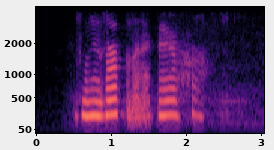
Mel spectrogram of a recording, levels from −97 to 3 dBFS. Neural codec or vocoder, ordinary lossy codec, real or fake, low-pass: autoencoder, 22.05 kHz, a latent of 192 numbers a frame, VITS, trained on one speaker; none; fake; 3.6 kHz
